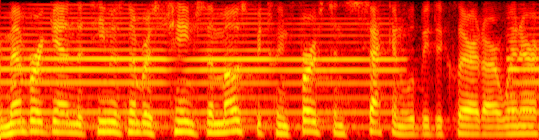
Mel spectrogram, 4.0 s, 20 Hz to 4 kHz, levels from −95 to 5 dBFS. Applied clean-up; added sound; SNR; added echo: none; Wind instrument, woodwind instrument; 4 dB; none.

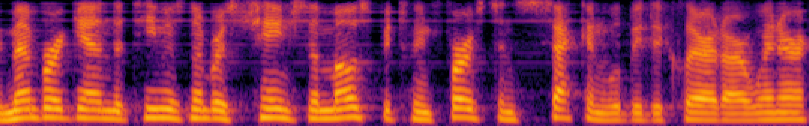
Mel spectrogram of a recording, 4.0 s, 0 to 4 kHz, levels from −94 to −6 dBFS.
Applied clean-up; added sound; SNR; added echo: neural mask model DeepFilterNet 3.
